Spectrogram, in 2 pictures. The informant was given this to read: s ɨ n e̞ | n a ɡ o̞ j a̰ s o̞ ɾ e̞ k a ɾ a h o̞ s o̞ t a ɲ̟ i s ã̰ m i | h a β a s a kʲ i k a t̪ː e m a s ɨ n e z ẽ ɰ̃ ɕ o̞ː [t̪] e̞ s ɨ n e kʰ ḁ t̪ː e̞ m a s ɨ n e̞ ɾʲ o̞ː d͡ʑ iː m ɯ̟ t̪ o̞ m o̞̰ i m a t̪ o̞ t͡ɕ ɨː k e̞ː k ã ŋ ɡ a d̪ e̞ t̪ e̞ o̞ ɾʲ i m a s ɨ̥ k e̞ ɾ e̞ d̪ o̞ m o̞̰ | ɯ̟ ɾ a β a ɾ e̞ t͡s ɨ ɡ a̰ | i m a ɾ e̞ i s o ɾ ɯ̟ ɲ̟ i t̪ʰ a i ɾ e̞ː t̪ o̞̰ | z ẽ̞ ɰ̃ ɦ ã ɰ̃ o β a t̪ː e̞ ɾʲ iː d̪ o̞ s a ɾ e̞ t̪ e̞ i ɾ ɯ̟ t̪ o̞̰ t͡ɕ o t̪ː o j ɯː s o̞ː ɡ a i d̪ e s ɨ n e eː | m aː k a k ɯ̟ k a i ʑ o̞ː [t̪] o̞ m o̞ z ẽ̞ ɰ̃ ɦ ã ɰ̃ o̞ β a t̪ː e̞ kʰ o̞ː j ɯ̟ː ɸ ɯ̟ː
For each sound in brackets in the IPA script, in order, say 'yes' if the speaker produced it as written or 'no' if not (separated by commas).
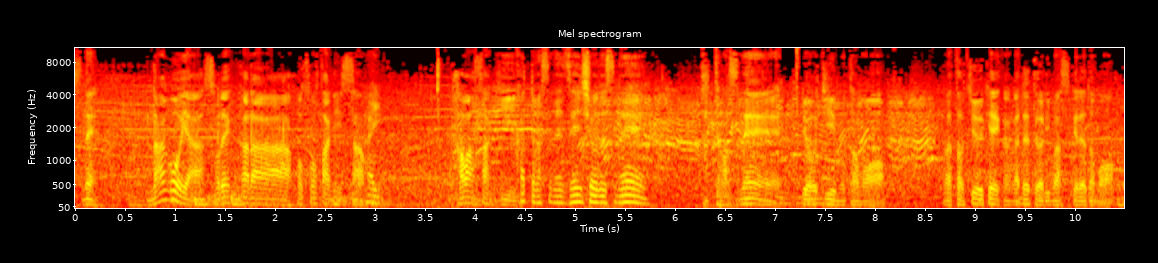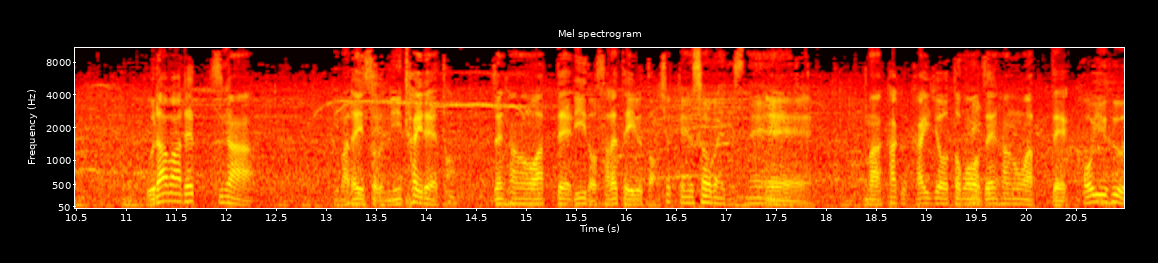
no, yes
